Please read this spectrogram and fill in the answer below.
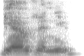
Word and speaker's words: bienvenue: And then you have bienvenue, which is welcome. So when we say these again, it is bonjour, bonjour, and then bonsoir, bonsoir, bienvenue, bienvenue.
